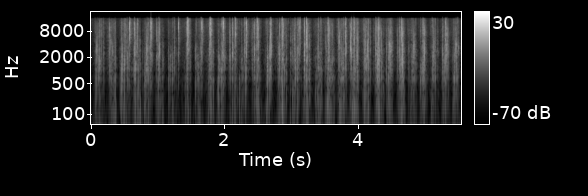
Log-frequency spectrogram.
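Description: An empty, hollow kraft paper stand-up pouch is held up and quickly scratched and tapped with fingertips and nails while being crinkled. About thirty rapid, uneven bursts of dry, bright paper crackle and scratching follow one another, with almost no low end and no ring after each hit.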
